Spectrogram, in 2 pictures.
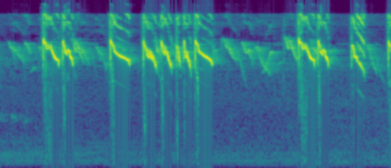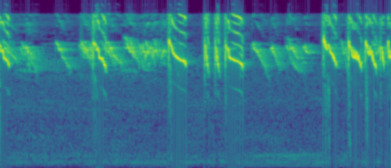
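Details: Caged white-eye singing in the gacor style, used as a lure to provoke other white-eyes into singing: rapid bursts of high, thin, downslurred chirps and twitters, delivered in dense phrases with brief gaps between them.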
